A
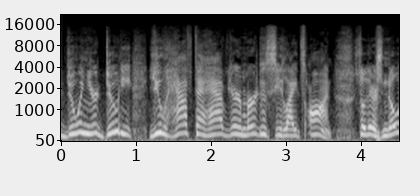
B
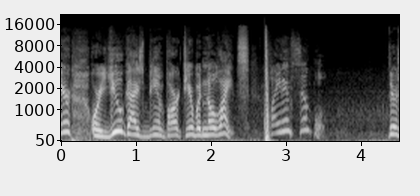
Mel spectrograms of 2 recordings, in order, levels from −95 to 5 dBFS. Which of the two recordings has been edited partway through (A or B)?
B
